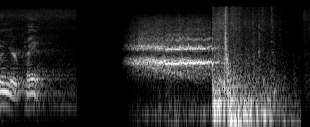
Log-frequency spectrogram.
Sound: car screeches

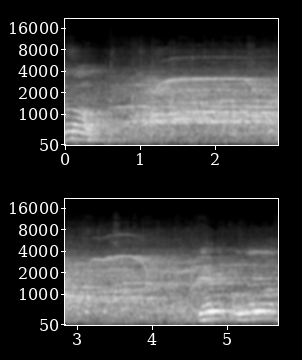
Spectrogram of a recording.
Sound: audience cheering

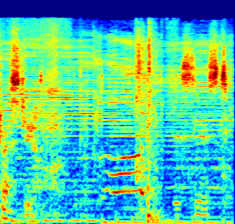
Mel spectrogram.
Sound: man yelling

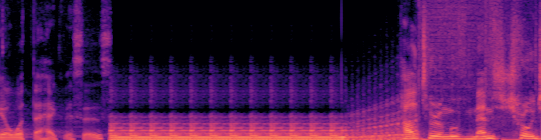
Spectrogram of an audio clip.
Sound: rhythmic low beeping

